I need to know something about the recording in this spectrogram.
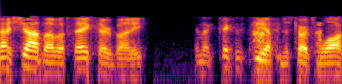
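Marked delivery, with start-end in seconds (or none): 0.0-1.4 mock dry sarcastic tone. Telling a pro-am golf story about a player's remark, retelling a sarcastic remark. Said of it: "he just sarcastically goes".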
